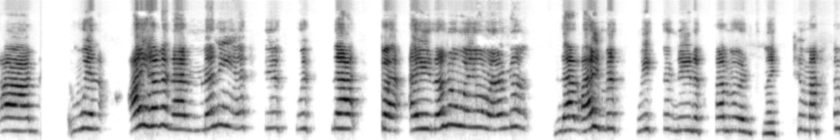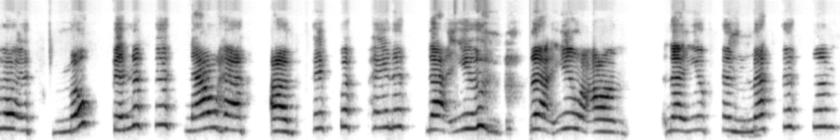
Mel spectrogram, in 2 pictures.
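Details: Young woman with cerebral palsy who started talking late and worked with a speech pathologist on sounds such as plosives; her speech is described as sometimes hard to understand; dysarthria due to cerebral palsy.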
